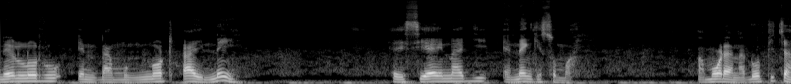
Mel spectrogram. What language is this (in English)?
Masai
